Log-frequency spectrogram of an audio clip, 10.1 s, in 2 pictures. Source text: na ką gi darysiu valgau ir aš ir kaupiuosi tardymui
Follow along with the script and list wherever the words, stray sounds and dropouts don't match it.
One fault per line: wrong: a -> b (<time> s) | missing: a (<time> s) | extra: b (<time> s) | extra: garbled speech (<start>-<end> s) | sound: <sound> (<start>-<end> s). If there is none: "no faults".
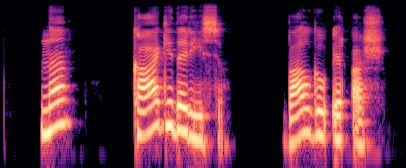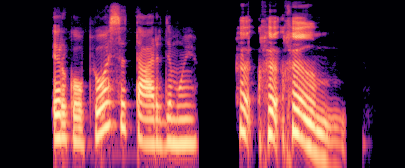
sound: cough (8.0-9.4 s)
